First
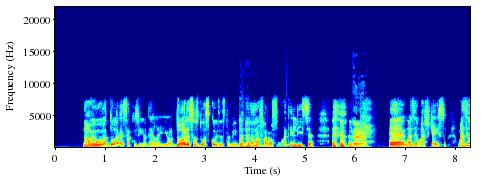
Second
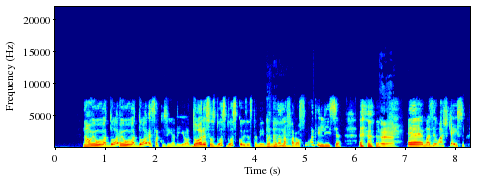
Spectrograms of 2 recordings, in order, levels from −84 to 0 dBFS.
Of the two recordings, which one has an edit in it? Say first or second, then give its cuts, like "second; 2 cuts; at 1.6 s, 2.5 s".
second; 4 cuts; at 1.3 s, 2.4 s, 3.4 s, 7.0 s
